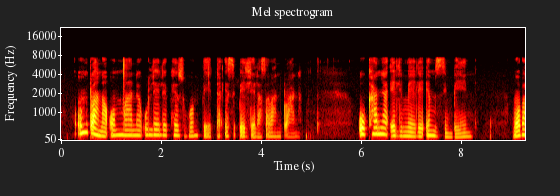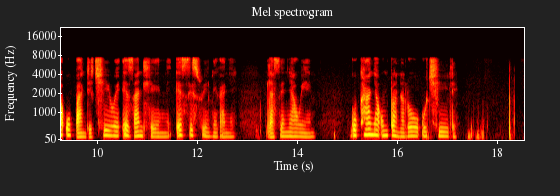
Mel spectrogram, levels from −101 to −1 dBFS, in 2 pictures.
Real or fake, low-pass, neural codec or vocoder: real; 7.2 kHz; none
